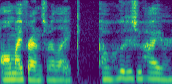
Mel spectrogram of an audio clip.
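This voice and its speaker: A woman's somewhat breathy voice sits fairly low in pitch and stays monotone, with flat intonation. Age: 30s. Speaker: mother and home vlogger. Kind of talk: casual talk to camera.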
